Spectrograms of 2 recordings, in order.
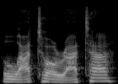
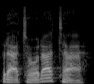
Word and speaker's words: Latorata: words with an L, like in lion, sounds closer to an R. Rayon. It would be more correct in English to spell and say Latorata, but pronounce in Japanese Ratorata, which I personally prefer.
